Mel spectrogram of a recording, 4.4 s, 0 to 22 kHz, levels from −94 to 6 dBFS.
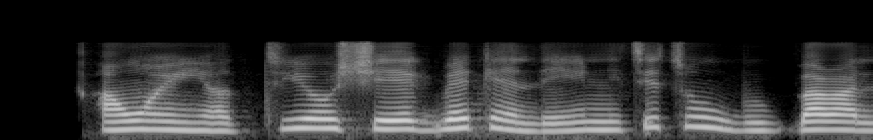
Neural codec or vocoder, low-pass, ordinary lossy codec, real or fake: codec, 16 kHz, 0.7 kbps, FocalCodec; 7.2 kHz; none; fake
